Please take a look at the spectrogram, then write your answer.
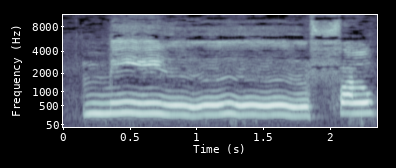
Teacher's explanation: kita kena sorokkan sembunyikan bunyi nun mati ke dalam fa disertai dengung dua harakat · Kalau kita baca cepat fat tak jadi, min fat tak jadi kan, tak jadi tebal. Jadi kita kena baca secara lambat sikit kerana makhraj dad itu adalah daripada tepi lidah hingga ke hujung ya. Min fau, uh, fau tebal dan jangan lantun kerana dad tak termasuk huruf qalqalah, tebal dan hilang dalam mulut. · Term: ikhfa hakiki, huruf dad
